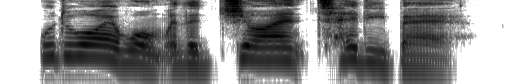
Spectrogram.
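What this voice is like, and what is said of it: Thick South London accent. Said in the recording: “asked in a thick South London accent”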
